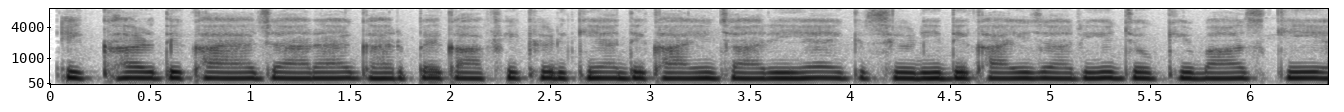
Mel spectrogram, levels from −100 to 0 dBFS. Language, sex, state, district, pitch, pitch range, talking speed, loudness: Hindi, female, Himachal Pradesh, Shimla, 185 Hz, 180-190 Hz, 225 wpm, -16 LUFS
